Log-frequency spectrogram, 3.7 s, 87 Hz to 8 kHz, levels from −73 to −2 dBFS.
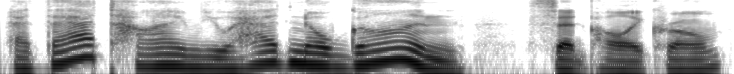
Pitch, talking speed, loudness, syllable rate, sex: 140 Hz, 145 wpm, -16 LUFS, 3.6 syllables/s, male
